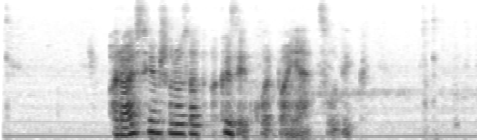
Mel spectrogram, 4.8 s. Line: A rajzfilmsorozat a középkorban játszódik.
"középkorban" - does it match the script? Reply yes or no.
yes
